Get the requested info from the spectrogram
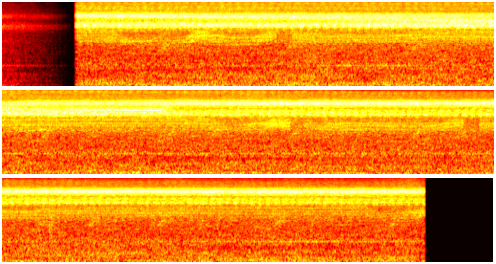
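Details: Loud, close Meimuna opalifera song within a full calling sequence: an intense high-pitched hissing buzz with quick repeated pulses and slight shifts in tone, starting abruptly and cutting off sharply after about ten seconds.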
